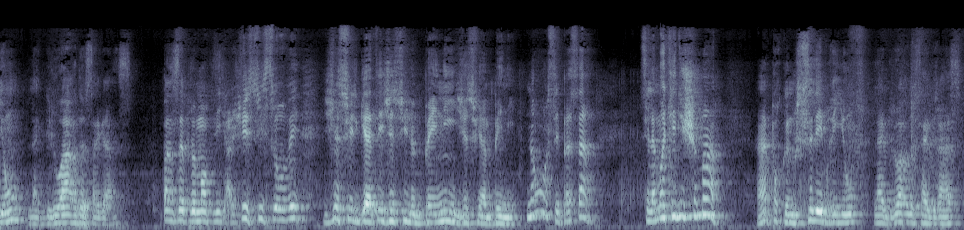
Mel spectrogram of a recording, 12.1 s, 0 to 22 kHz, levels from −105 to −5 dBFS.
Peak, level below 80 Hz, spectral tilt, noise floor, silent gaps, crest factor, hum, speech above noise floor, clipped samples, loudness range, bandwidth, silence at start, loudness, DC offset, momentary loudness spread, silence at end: -10 dBFS; -56 dBFS; -6 dB/octave; -56 dBFS; none; 20 dB; none; 27 dB; under 0.1%; 3 LU; 14 kHz; 0 s; -29 LUFS; under 0.1%; 11 LU; 0 s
